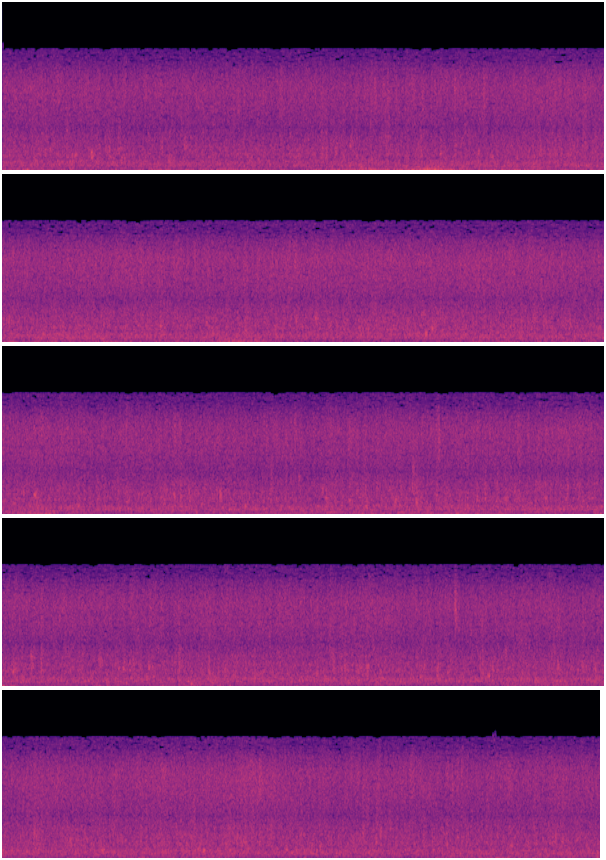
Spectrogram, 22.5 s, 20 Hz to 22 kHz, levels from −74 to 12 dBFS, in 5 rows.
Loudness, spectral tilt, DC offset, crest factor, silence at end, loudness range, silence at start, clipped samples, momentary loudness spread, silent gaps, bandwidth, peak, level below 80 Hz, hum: -19 LUFS; -1 dB/octave; under 0.1%; 18 dB; 0 s; 1 LU; 0 s; under 0.1%; 1 LU; none; 16 kHz; -4 dBFS; -38 dBFS; none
